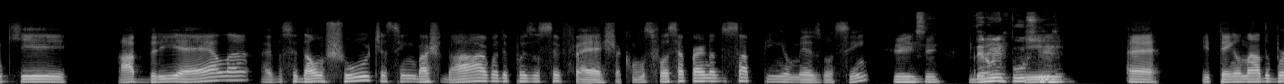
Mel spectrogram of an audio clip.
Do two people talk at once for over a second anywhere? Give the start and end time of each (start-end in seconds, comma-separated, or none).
none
